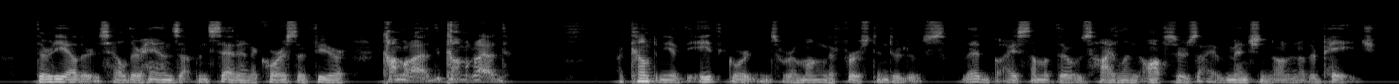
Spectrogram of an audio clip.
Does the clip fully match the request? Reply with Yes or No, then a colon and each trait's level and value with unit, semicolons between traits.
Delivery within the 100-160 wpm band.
No: average, 170 wpm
